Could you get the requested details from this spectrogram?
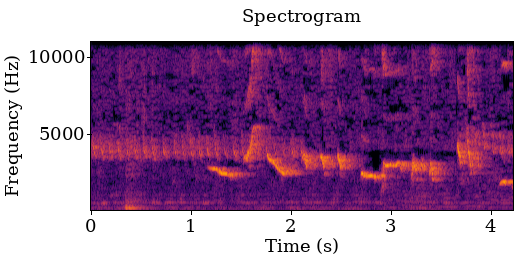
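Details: Young white-rumped shama just past the juvenile stage, practising song with imitated filler material: a rich run of loud whistled notes, some rising and falling, others sharp and high, tumbling quickly one after another.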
